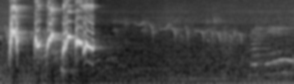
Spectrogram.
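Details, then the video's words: Red-whiskered bulbul singing in the morning to train captive birds: one fast, bright phrase of five or six rolling whistled notes, then near silence with a low hum. "Luyện giọng cho chào mào hót sáng - ép chào mào hót âm kép già rừng hay tuyệt!"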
